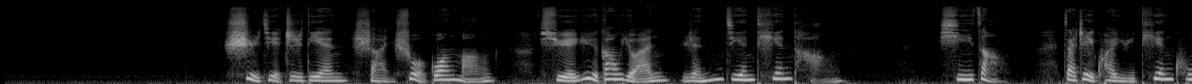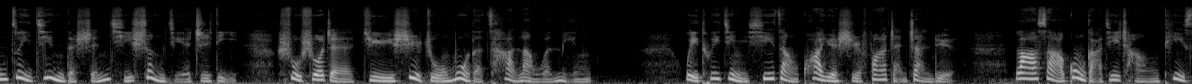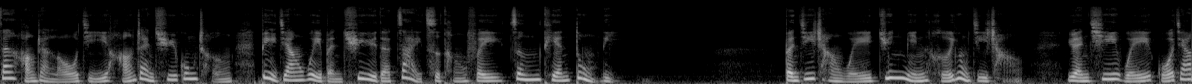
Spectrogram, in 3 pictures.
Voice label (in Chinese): 女, 国语女声, 成熟知性; 藏韵天空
